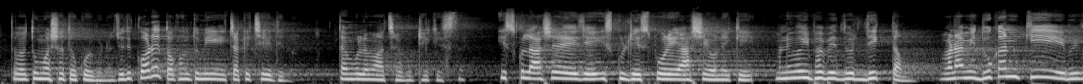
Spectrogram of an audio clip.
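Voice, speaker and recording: A 19-year-old woman with a Bangladeshi accent tells her life story informally, halting and correcting herself as she relays conversations. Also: fairly high pitch. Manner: halting, self-correcting, acts out reported dialogue. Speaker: guest telling life story. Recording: echoey, reverberant room.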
